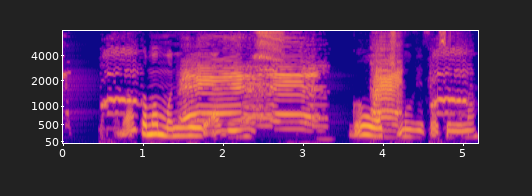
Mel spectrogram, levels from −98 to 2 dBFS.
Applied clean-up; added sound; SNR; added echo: classical method spectral subtraction.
